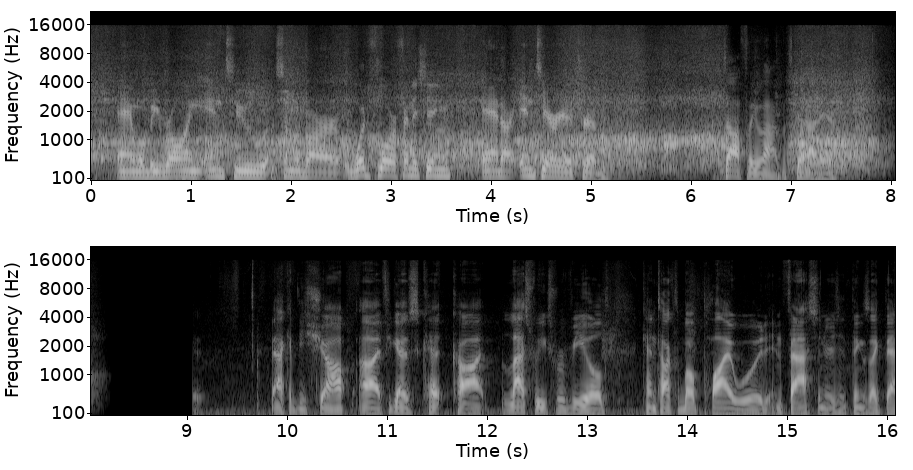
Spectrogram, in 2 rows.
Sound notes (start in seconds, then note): 5.2 loud scarping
